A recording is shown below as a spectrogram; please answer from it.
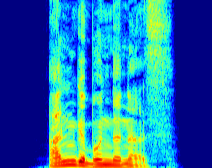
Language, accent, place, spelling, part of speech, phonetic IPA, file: German, Germany, Berlin, angebundenes, adjective, [ˈanɡəˌbʊndənəs], De-angebundenes.ogg
- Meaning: strong/mixed nominative/accusative neuter singular of angebunden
